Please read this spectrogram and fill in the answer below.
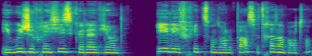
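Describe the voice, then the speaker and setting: A woman's medium-pitched, monotone, flat voice comes through a very clean recording with a silent background. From France, Paris suburbs (Essonne). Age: 30s. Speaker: podcast host. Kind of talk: scripted narration.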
